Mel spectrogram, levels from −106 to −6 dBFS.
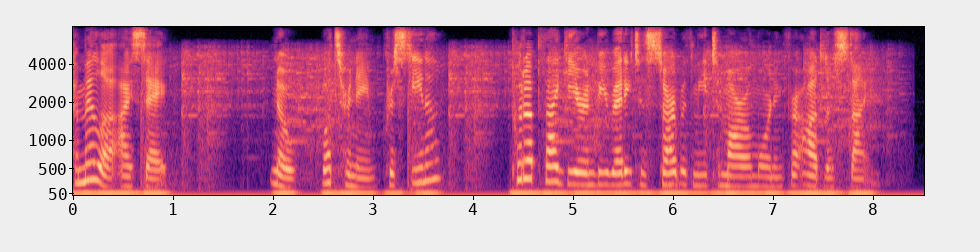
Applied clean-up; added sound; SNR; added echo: none; Glass; 14 dB; none.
